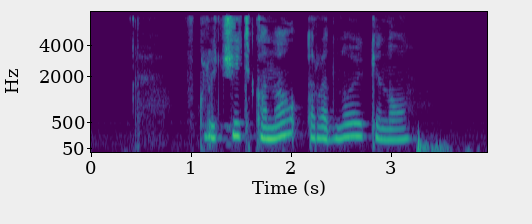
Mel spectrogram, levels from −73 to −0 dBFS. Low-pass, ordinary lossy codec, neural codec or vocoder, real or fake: 7.2 kHz; MP3, 32 kbps; none; real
